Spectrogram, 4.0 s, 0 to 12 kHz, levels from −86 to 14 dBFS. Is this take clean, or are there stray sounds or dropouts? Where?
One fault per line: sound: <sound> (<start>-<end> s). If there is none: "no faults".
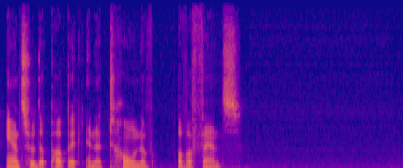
no faults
